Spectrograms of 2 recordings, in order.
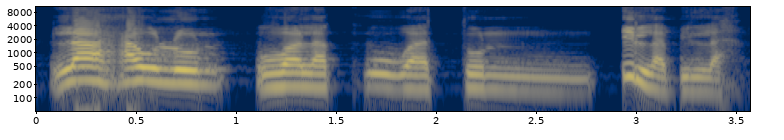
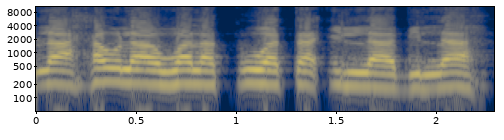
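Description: First: The nouns end with an -un sound. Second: The nouns end with a short -a sound. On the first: The particle la does not govern the nouns. "Dan boleh antum tidak amalkan, berarti kembali ke asal" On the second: The particle la governs the nouns. "Boleh antum baca la haula wala quwata kalau antum amalkan"

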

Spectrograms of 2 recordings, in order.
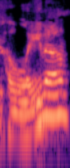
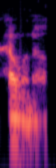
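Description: First: The name is said the European way. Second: The name is said the American way. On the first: "That sounds more like more European" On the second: "in America, we would call her Helena"

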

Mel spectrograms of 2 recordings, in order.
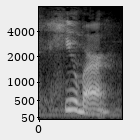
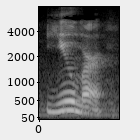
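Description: First: The word starts with a clear H sound. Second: The H is dropped; it starts with a Y. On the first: "when the word is humor" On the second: "So they pronounce it with like a Y, like an I"

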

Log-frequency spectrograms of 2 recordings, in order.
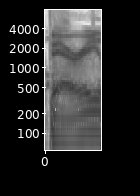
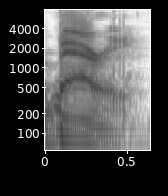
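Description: First: The first vowel sounds like in berry. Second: The first vowel sounds like in bat. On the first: "like a raspberry" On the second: "If it's an A, it's ah"

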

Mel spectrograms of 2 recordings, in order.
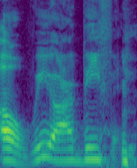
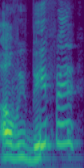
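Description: First: It sounds certain and emphatic. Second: It sounds unsure and questioning. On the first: There clearly is a conflict. "But then sometimes like" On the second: It is unclear whether there is a conflict. "sometimes conflict is like"

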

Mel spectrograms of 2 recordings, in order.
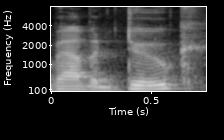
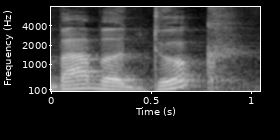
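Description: First: It is said with an American pronunciation. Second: It is said with a non-American pronunciation.

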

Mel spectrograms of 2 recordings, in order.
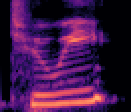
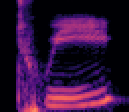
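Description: First: The name is said as two syllables, 'too-ee'. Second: The name is said as one syllable, 'twee'. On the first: The speaker calls it right. "when it's actually Tui" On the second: The speaker calls it wrong. "We've been saying... Twee"

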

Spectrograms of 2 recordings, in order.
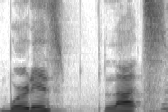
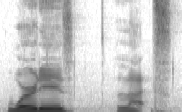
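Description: First: It is said in an imitated, put-on voice. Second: It is read in a plain, ordinary voice.

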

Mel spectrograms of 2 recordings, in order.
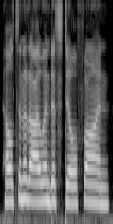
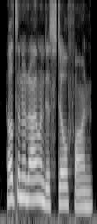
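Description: First: It is said flatly, without energy. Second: It is said with more pep and energy.

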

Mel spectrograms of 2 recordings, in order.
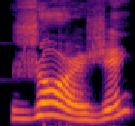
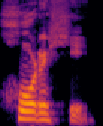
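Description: First: The J is a soft zh sound. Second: The J is a harsh throat sound. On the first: It is the Portuguese pronunciation. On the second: It is the Spanish pronunciation.

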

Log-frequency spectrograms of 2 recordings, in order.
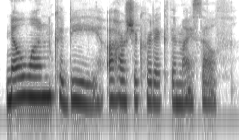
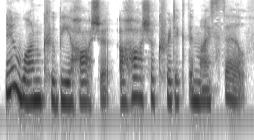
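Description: First: It is spoken in the speaker's ordinary accent. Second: It is spoken in an attempted British accent.

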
